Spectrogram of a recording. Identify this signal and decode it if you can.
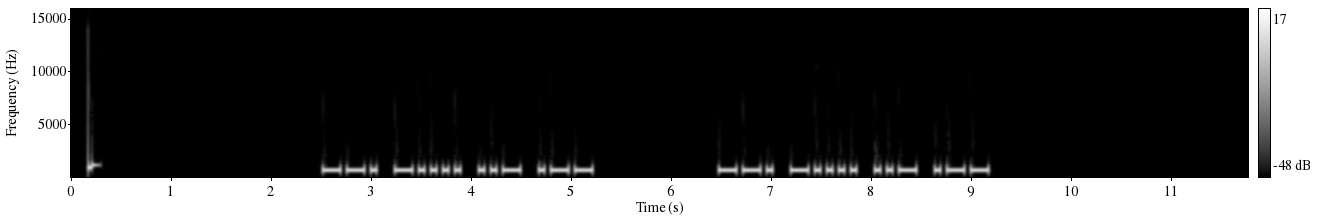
Morse code, heard as a keyed tone, about 20 wpm, 700 Hz. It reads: G6UW G6UW
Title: DXCC-100 Call Signs - 4 Characters - Repeated 2x - 20wpm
